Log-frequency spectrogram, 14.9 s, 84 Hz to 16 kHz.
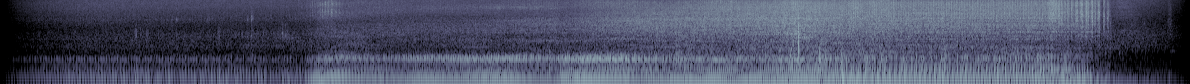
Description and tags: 01 Renault duster Coming to snow outdoor enginestop
Sound of Renault Duster drive by on snow. Engine stops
